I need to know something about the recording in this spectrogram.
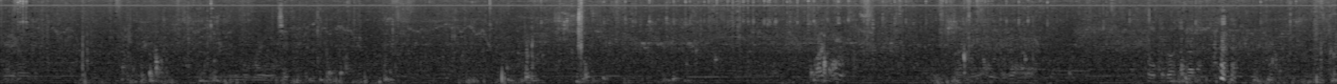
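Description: A fishing reel clicks and whirs as line is pulled.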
